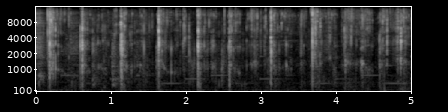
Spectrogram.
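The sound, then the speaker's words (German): Someone chews Pfälzer Saumagen, a stuffed pork stomach from the Palatinate, with steady, moist bites and soft crunches repeating about twice a second. No one speaks. “Ähm, das ist Pfälzer Saumagen.”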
